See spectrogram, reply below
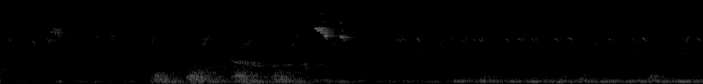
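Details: New little chicken chicks peeping: high, short chirps repeated in loose runs, with one sharper, louder peep near the middle, over a low rumbling background.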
